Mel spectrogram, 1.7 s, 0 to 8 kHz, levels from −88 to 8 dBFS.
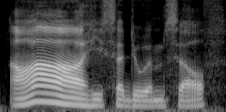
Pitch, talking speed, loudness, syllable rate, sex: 125 Hz, 175 wpm, -17 LUFS, 3.9 syllables/s, male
